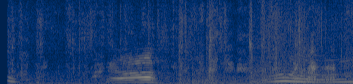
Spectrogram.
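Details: Five-week-old French Bulldog puppies playing outside, including Heidi and Lily in a tunnel: two high, wavering squeals, each bending up then sliding down, under a steady low hum with faint human talk.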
